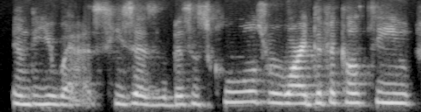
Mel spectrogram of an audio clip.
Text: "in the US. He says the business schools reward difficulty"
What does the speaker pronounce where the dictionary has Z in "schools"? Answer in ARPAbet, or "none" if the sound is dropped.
Z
